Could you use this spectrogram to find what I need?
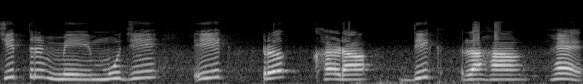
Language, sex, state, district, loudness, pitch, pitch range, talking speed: Hindi, female, Madhya Pradesh, Katni, -17 LUFS, 255 Hz, 230-315 Hz, 90 wpm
